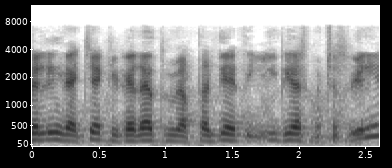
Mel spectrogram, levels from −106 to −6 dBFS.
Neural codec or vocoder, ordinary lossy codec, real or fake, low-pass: codec, 16 kHz, 1 kbps, FreqCodec, larger model; AAC, 48 kbps; fake; 7.2 kHz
